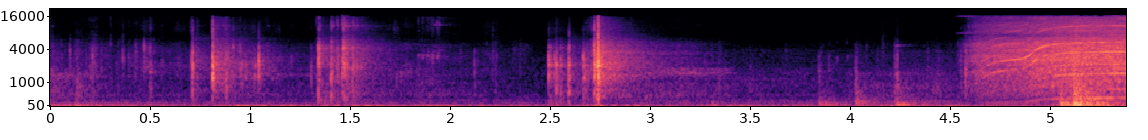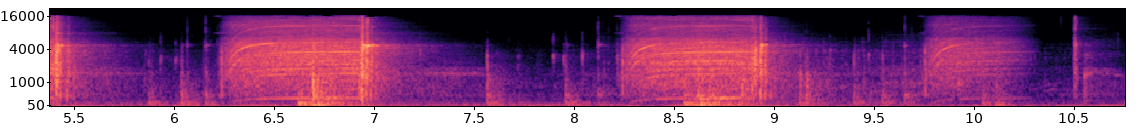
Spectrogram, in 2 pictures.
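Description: Cordless drill run in three short bursts about a second apart, each rising in pitch as the motor spins up, boring and driving screws into a plastic kayak track mount. A few light clicks and taps come before the first burst.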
